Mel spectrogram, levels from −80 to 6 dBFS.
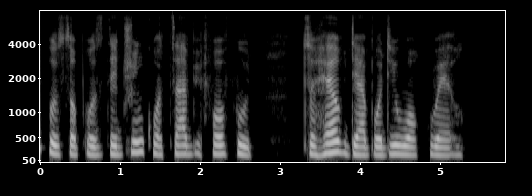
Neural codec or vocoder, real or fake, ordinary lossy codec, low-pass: none; real; AAC, 48 kbps; 7.2 kHz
